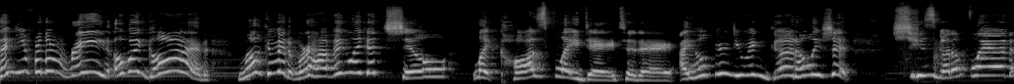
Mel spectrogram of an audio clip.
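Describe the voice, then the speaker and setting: A raised, projected voice moves at a very slow pace with very wide pitch swings over music in the background. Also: woman. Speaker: cosplayer and streamer. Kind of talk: live stream presentation. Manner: halting, many fillers.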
